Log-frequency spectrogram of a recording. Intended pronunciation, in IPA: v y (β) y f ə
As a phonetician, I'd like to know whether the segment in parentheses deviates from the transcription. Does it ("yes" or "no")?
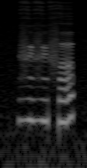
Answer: yes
